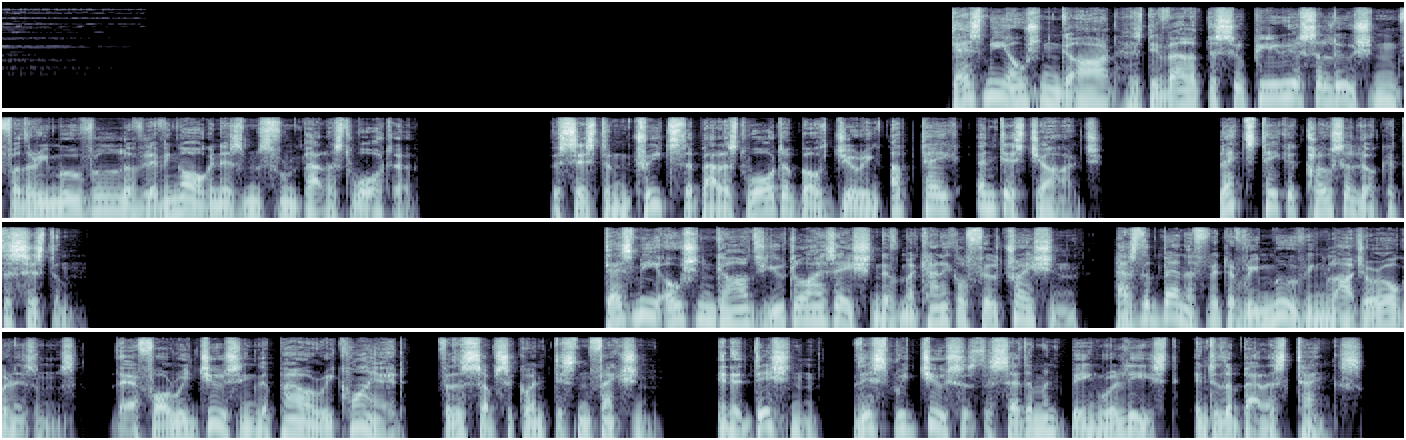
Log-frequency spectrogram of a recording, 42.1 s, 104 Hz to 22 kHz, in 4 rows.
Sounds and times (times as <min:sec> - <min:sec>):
Speech: 0:07.1 - 0:13.7, 0:14.6 - 0:18.8, 0:19.7 - 0:21.7, 0:25.6 - 0:41.8.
